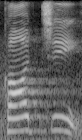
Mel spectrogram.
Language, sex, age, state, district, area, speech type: Tamil, female, 60+, Tamil Nadu, Perambalur, rural, read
